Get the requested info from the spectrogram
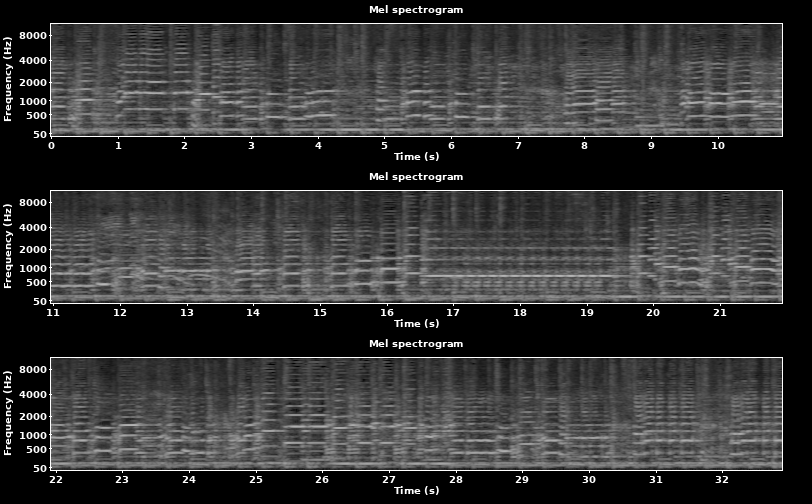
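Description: Blues harp (harmonica) playing an instrumental break over a steady guitar rhythm, the harp bending notes and holding one long note a little past the middle.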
